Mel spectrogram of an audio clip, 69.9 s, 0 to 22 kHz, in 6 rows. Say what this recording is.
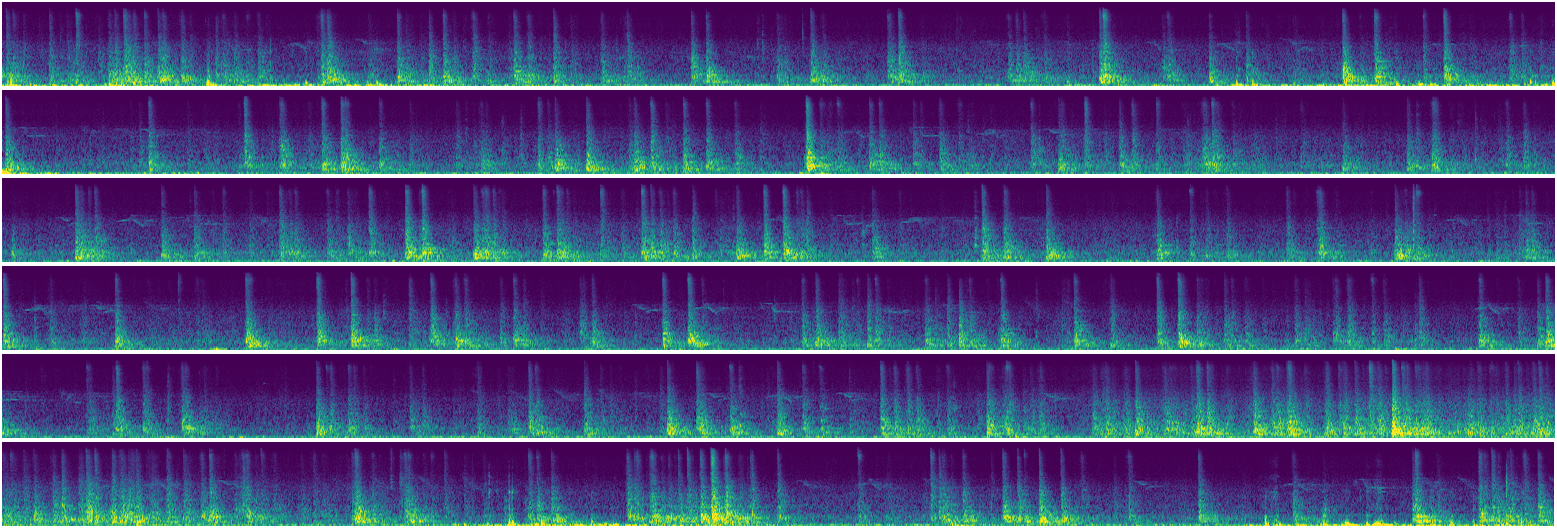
Recorded a short clip of rain on the roof of my van.
Recorded with an H4N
